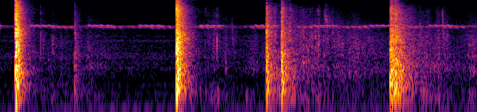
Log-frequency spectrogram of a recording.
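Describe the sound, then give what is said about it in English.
Sharp gunshots ring out from a guard tower at a military base, fired toward a wood line. There are five loud cracks, each decaying quickly, with two in fast succession and one fainter pop early on. “Whoever was in the tower fired at the wood line.”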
